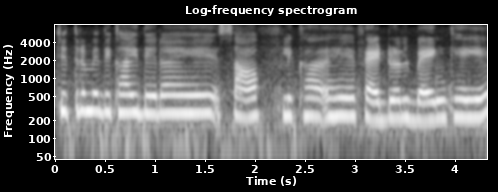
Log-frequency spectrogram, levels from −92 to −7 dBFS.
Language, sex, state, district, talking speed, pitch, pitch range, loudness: Hindi, female, Punjab, Kapurthala, 180 wpm, 240 Hz, 225-265 Hz, -15 LUFS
